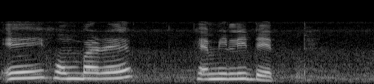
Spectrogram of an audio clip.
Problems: constant background noise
